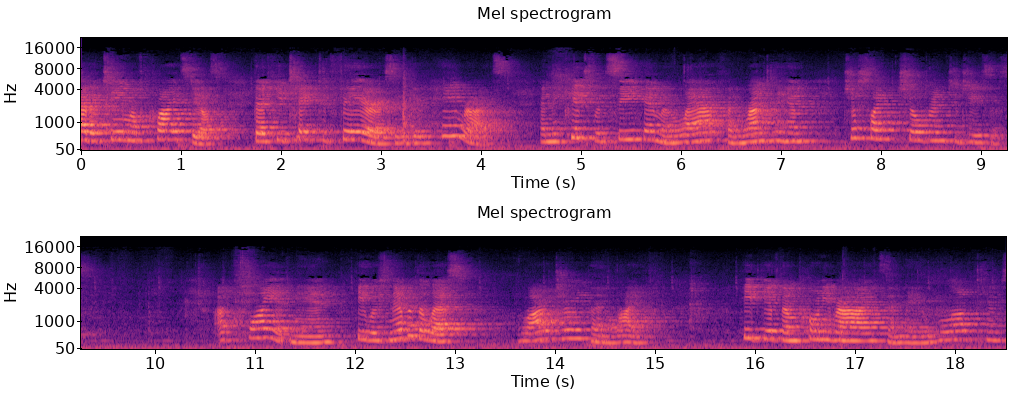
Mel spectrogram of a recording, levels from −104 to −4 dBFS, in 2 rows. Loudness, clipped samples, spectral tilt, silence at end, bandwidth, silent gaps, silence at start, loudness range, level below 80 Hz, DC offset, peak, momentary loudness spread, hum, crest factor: -33 LUFS; under 0.1%; -4.5 dB/octave; 0 s; 14.5 kHz; none; 0 s; 6 LU; -56 dBFS; under 0.1%; -14 dBFS; 16 LU; none; 20 dB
